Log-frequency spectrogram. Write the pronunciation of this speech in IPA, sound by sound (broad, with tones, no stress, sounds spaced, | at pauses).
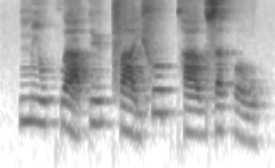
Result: m iː˨ w kʷʰ aː˨˩ t̪ yː˨˥ p̚ f aː˨˩ j f uː˥ p̚ t̪ʰ aː˨ w s ɐ˧ k̚ o˨˩ w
